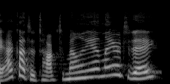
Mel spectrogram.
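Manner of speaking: light put-on bragging, sped up; imitating a name-dropper. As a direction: quote a proud guest, quick rising lilt. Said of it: "the person who gets to say".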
